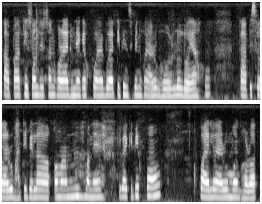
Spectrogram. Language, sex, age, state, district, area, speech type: Assamese, female, 30-45, Assam, Morigaon, rural, spontaneous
